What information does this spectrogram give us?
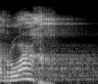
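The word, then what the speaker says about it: רוח: Se pronuncia roaj. Por ejemplo, cuando hablamos del Espíritu Santo, el Espíritu Santo es roaj, el kados.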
